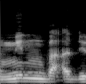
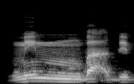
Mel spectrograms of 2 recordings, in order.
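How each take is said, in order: First: The first word ends with an n sound. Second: The first word ends with an m sound. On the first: The speaker calls it wrong. "bukan min ba'di lagi" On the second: The speaker calls it right. "jadi mim ba'di"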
